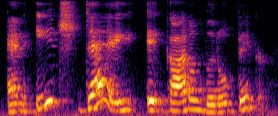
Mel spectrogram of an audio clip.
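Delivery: ordinary talk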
